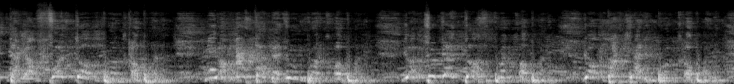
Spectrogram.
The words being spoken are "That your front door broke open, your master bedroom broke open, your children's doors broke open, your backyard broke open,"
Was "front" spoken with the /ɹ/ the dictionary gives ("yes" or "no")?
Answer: no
